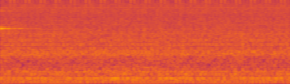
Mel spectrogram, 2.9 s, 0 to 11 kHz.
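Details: 2003 VW Passat 1.8 turbo with a P0011 camshaft timing code, idling after the VVT chain tensioner was replaced (rough at first, owner suspects oil in a cylinder): even, steady idle, smooth hum, no knocks, misses or rattles; sounds healthy.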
